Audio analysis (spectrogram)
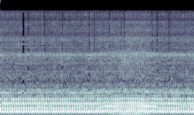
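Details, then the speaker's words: Rebuilt Yamaha Warrior ATV single-cylinder, cleaned carburetor, idle screw two turns in, first start, not yet broken in: steady, even putter at about three and a half beats a second, no ticks or misses; normal idle. "holy crap guys she's running it sounds pretty good oh i gotta mess with that idol a little bit more but man guys this sounds really good"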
